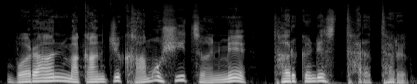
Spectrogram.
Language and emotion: Kashmiri, fearful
